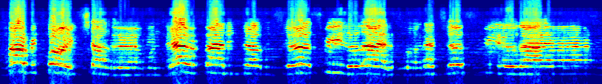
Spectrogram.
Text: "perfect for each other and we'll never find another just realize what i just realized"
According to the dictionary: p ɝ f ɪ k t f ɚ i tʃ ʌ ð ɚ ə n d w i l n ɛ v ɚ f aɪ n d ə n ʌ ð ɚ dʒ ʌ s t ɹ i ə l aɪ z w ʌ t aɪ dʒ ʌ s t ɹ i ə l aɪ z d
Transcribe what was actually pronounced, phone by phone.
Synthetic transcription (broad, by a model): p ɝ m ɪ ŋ f ɚ i tʃ ʌ ð ɚ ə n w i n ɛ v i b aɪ d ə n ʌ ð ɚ dʒ ʌ s t ɹ i ə l aɪ z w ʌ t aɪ dʒ ʌ s t ɹ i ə l aɪ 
